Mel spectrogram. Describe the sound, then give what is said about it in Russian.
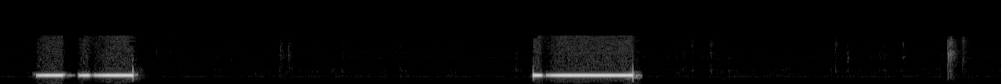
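A steady, mid-pitched telephone busy tone sounds in a few loud bursts, two short beeps and then a longer one after a pause, followed by near silence with a few faint clicks. “The subscriber you have dialed is busy now.”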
